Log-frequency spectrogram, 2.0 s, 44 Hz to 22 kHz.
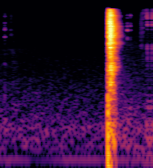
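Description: Sarsilmaz Kilinc 2000 Mega, an all-steel CZ-75 clone 9mm pistol, dry-fired in single action: near silence while the trigger is taken up, then one sharp click of the hammer falling as the trigger breaks, about one and a half seconds in.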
